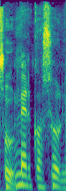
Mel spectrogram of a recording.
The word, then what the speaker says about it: Mercosur: Mercosur, lo he dicho bien.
